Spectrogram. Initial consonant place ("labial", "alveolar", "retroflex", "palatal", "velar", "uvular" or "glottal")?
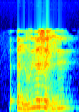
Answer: glottal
